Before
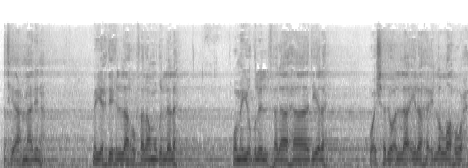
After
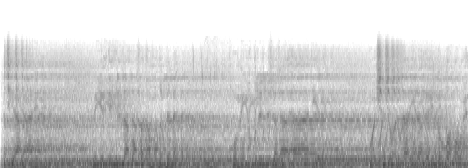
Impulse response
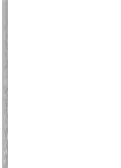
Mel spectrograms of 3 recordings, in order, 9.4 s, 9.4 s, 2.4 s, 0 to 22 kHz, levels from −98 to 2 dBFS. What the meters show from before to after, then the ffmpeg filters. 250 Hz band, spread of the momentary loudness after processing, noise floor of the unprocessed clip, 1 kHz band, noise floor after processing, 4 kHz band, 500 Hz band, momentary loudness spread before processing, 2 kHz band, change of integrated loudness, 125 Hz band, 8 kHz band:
-13.0 dB, 5 LU, -45 dBFS, -12.5 dB, -43 dBFS, -7.5 dB, -15.5 dB, 16 LU, -14.0 dB, -10.5 dB, -1.5 dB, under -10 dB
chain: -af "lowpass=f=5700:w=0.5412,lowpass=f=5700:w=1.3066,adynamicequalizer=threshold=0.00708:dfrequency=990:dqfactor=1.2:tfrequency=990:tqfactor=1.2:attack=5:release=100:ratio=0.375:range=3:mode=boostabove:tftype=bell,acompressor=threshold=0.0141:ratio=6,afreqshift=-230,equalizer=f=100:t=o:w=0.33:g=12,equalizer=f=315:t=o:w=0.33:g=-9,equalizer=f=800:t=o:w=0.33:g=-8,equalizer=f=1600:t=o:w=0.33:g=-6,aecho=1:1:160|280|370|437.5|488.1:0.631|0.398|0.251|0.158|0.1"

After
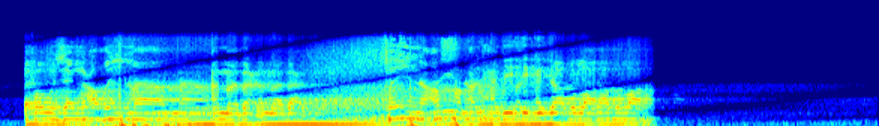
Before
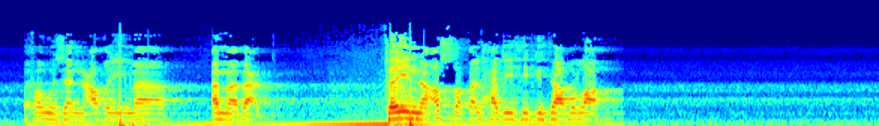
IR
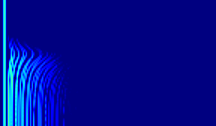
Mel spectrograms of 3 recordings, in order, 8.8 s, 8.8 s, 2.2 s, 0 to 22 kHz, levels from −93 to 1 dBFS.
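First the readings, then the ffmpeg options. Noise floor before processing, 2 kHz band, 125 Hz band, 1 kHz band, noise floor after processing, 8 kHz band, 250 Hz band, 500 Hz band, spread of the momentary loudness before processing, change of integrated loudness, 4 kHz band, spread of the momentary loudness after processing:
-50 dBFS, -12.0 dB, -0.5 dB, -9.5 dB, -71 dBFS, -9.0 dB, -4.5 dB, -9.0 dB, 20 LU, -7.5 dB, -11.0 dB, 4 LU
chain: -filter_complex "[0:a]bass=f=250:g=-3,treble=f=4000:g=1,acrossover=split=230|670|1500[s0][s1][s2][s3];[s1]alimiter=limit=0.119:level=0:latency=1:release=294[s4];[s0][s4][s2][s3]amix=inputs=4:normalize=0,asplit=2[s5][s6];[s6]adelay=447,lowpass=f=1300:p=1,volume=0.299,asplit=2[s7][s8];[s8]adelay=447,lowpass=f=1300:p=1,volume=0.16[s9];[s5][s7][s9]amix=inputs=3:normalize=0,agate=range=0.0316:threshold=0.0112:ratio=16:detection=peak,bandreject=f=170.5:t=h:w=4,bandreject=f=341:t=h:w=4,acrusher=bits=4:mode=log:mix=0:aa=0.000001,acompressor=threshold=0.0631:ratio=3,aresample=16000,aresample=44100,acrossover=split=120|610[s10][s11][s12];[s10]acompressor=threshold=0.00794:ratio=4[s13];[s11]acompressor=threshold=0.0112:ratio=4[s14];[s12]acompressor=threshold=0.00794:ratio=4[s15];[s13][s14][s15]amix=inputs=3:normalize=0,lowshelf=f=310:g=11,asplit=2[s16][s17];[s17]afreqshift=0.36[s18];[s16][s18]amix=inputs=2:normalize=1,volume=2.11"

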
